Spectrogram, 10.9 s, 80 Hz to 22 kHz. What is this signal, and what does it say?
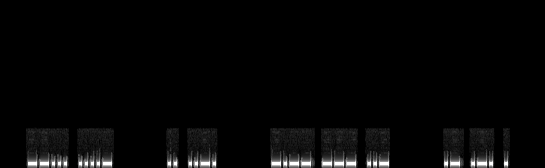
Morse code, heard as a keyed tone, about 20 wpm, 700 Hz. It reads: 74 IF YOU ARE
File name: CW / jodorowsky / 82 commandments 20-15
